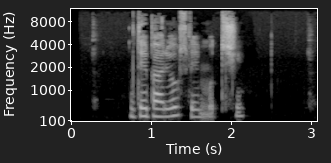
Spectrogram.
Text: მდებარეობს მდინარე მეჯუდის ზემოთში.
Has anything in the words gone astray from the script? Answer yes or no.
yes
